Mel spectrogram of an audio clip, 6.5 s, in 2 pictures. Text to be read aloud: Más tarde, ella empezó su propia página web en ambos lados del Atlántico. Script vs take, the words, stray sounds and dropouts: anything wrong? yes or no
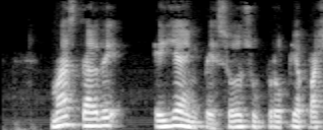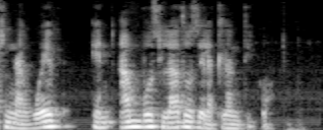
no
